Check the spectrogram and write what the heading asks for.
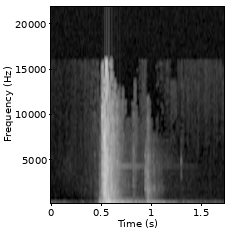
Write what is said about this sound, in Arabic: ثم أقفلت الباب بكل قوة.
